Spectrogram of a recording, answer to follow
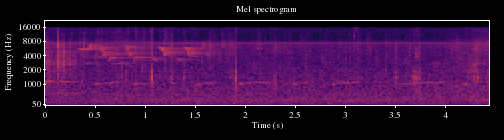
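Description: Rabbits chewing fresh leaves and stems, a scatter of small crisp crunching clicks. A bird chirps briefly in the first second and a half.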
